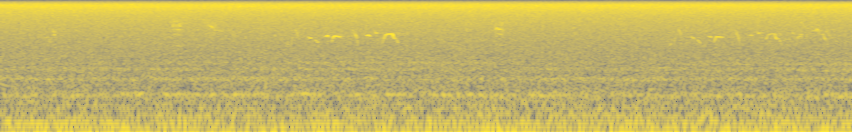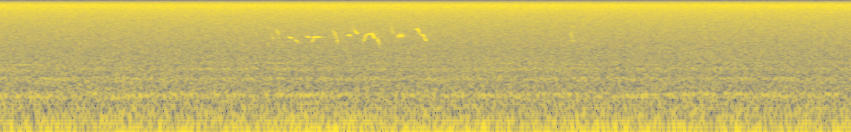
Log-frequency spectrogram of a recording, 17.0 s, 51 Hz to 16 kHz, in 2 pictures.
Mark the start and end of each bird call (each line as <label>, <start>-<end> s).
Hawaii Amakihi (Chlorodrepanis virens), 1.6-2.3 s
House Finch (Haemorhous mexicanus), 2.8-4.0 s
Hawaii Amakihi (Chlorodrepanis virens), 4.9-5.1 s
House Finch (Haemorhous mexicanus), 6.7-8.4 s
House Finch (Haemorhous mexicanus), 11.2-12.9 s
